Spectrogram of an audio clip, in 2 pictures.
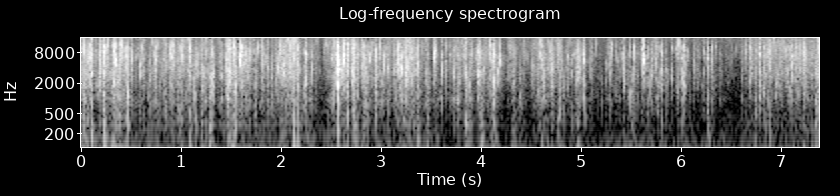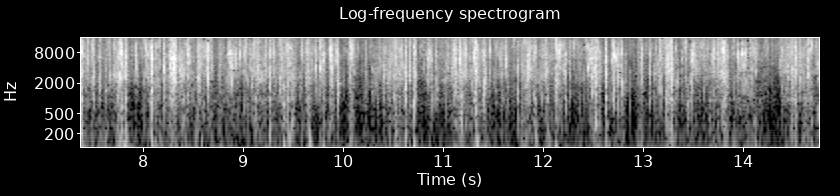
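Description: Long acrylic nails scratch and tap across the surface of a pink, heart-shaped plastic bubble wrap pouch, up close. The result is a steady, bright, dense crinkling and crunching with many sharp little clicks and cracks throughout.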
